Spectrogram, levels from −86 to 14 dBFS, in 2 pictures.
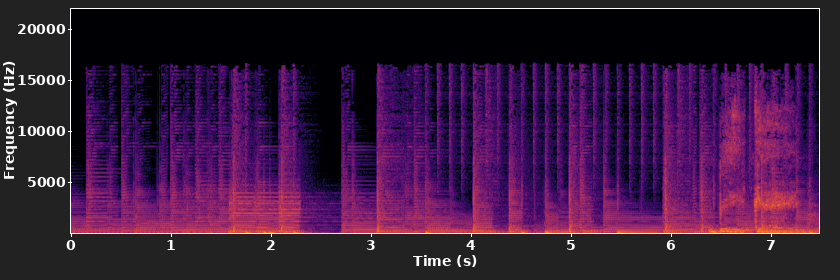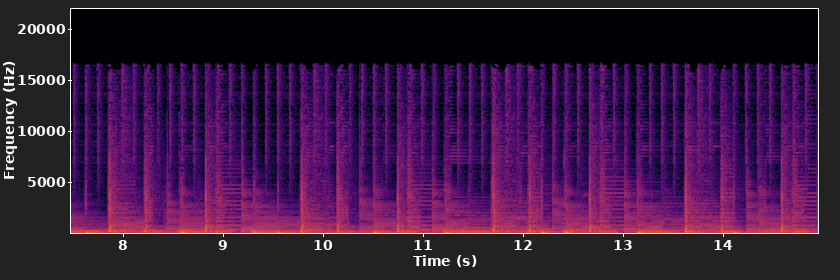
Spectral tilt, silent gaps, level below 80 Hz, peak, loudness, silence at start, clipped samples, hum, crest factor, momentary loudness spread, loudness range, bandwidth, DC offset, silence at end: -5 dB/octave; none; -32 dBFS; -4 dBFS; -24 LUFS; 0 s; under 0.1%; none; 20 dB; 10 LU; 5 LU; 17 kHz; under 0.1%; 0 s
